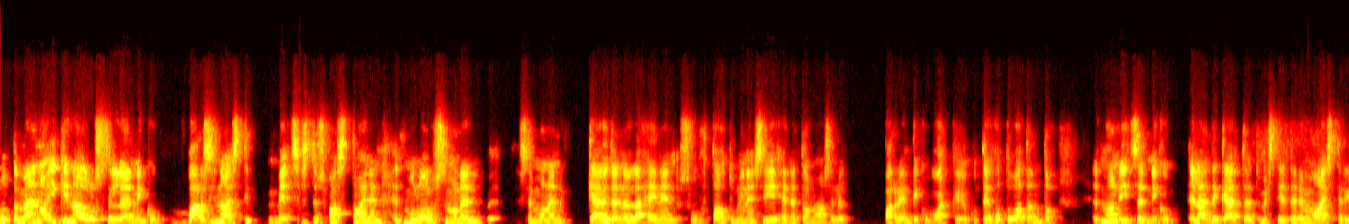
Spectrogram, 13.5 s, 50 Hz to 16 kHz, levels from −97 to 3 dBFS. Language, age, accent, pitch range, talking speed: Finnish, 20-39, native, 155-215 Hz, 155 wpm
